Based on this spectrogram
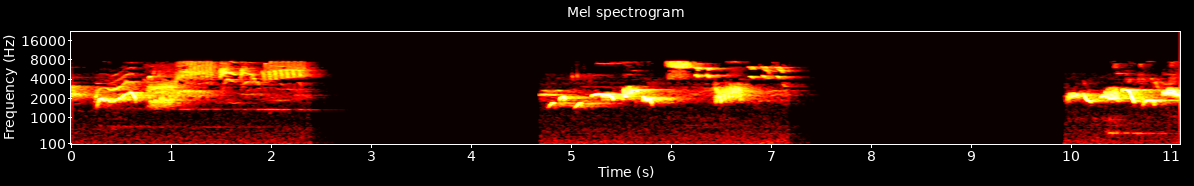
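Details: Bird song delivered in repeated bursts: three strophes of mixed whistles, chirps and high scratchy trills, each about two and a half seconds long, separated by pauses of roughly two seconds.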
